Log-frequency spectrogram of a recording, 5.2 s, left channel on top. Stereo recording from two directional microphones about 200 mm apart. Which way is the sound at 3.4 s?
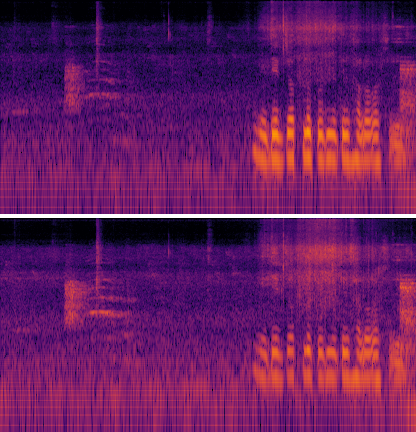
25° left (ahead or behind).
